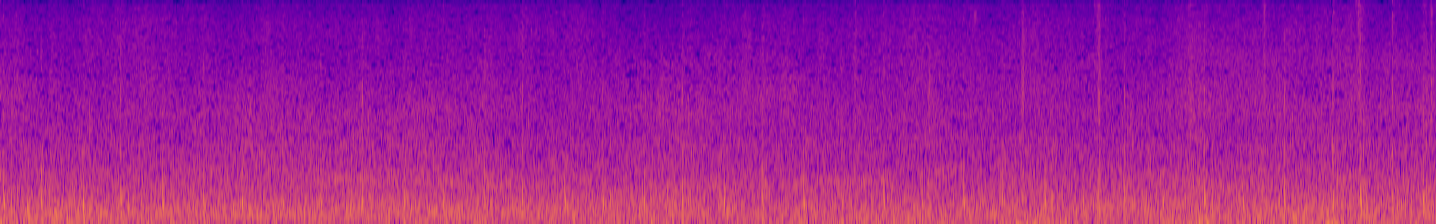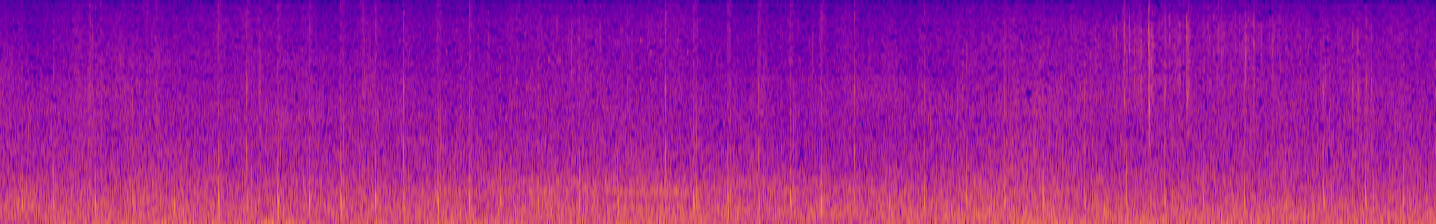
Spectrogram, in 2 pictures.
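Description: Armoured footsteps thud quickly on stone.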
